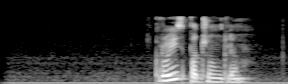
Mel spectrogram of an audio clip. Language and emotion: Russian, neutral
